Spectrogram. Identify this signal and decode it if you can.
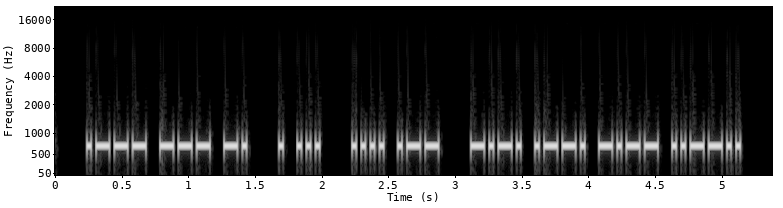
Morse code, heard as a keyed tone, about 33 wpm, 700 Hz. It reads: JON ES HW CPY?
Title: Speed-Racing Common QSO Phrases Encore - 35wpm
